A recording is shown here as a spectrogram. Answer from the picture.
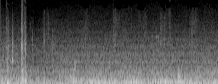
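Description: Low, steady rumble inside a car's cabin with the engine running, and a couple of sharp clicks about half a second in.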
